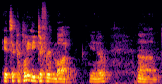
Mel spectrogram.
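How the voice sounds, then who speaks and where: A man's voice: mid-range voice, fairly quick, darkish tone, slight background noise. A man working as a business coach, talking someone through ideas casually and emphatically, often checking that they follow. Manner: explanatory, emphatic with rhetorical check-ins. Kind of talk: casual coaching phone call. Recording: roomy, echoey room sound.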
